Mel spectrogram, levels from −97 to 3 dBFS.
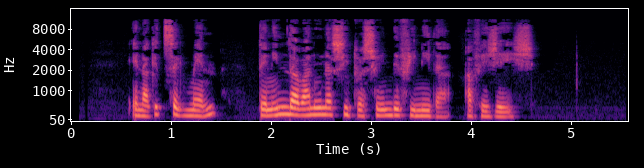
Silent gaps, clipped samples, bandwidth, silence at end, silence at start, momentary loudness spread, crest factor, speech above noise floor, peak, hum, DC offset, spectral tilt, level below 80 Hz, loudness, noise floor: none; under 0.1%; 11.5 kHz; 0.95 s; 0.6 s; 13 LU; 20 dB; 46 dB; -8 dBFS; none; under 0.1%; -4.5 dB/octave; -74 dBFS; -26 LUFS; -71 dBFS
